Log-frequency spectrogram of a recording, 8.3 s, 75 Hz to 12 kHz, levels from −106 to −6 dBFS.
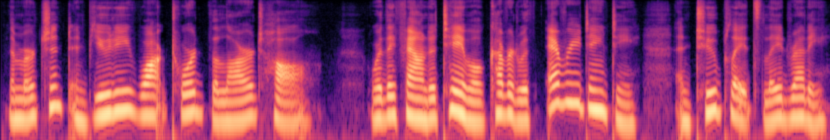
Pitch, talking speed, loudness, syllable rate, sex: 180 Hz, 165 wpm, -19 LUFS, 5.1 syllables/s, female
